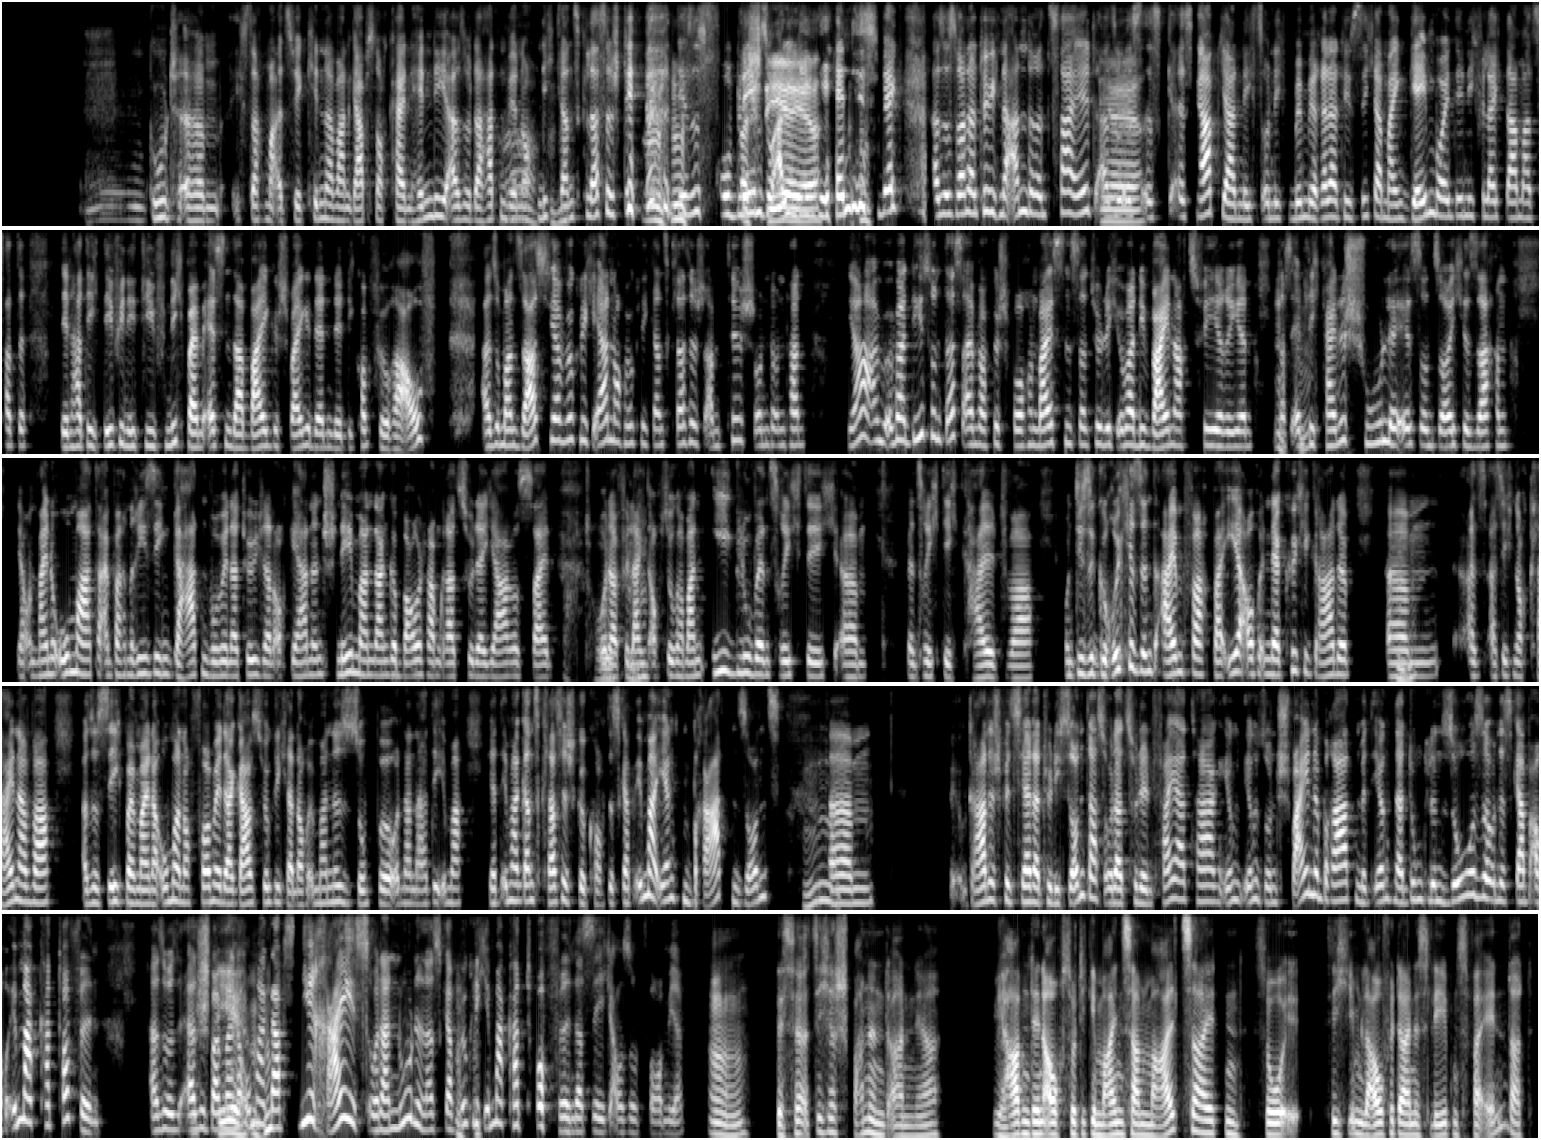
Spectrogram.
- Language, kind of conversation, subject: German, podcast, Welche Erinnerungen verbindest du mit gemeinsamen Mahlzeiten?
- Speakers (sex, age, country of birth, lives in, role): female, 45-49, Germany, Germany, guest; male, 25-29, Germany, Germany, host
- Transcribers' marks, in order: laughing while speaking: "di"; laughing while speaking: "Handys"; laughing while speaking: "Kartoffeln"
